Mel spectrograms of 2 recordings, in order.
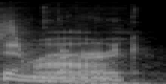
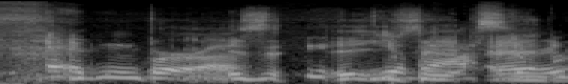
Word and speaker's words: Edinburgh: Edenburg. Edenburg. Whatever, bro. Sorry, I can't let I'm American. I pronounce my letters. Fine. Edinburgh. Edin. Edinburgh. Edinburgh.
